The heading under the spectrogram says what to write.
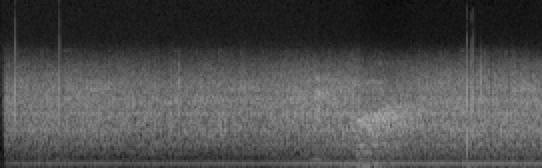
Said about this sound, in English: The humming in the background is the fans of electric heaters warming the building.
